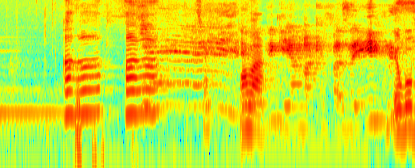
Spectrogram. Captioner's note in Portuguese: cantarolando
